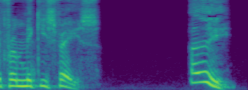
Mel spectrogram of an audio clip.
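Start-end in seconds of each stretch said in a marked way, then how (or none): 1.9-2.4 high, startled cry; surprised. A narrator's reading. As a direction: yelp in sudden protest. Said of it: "Mickey reacted in surprise".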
